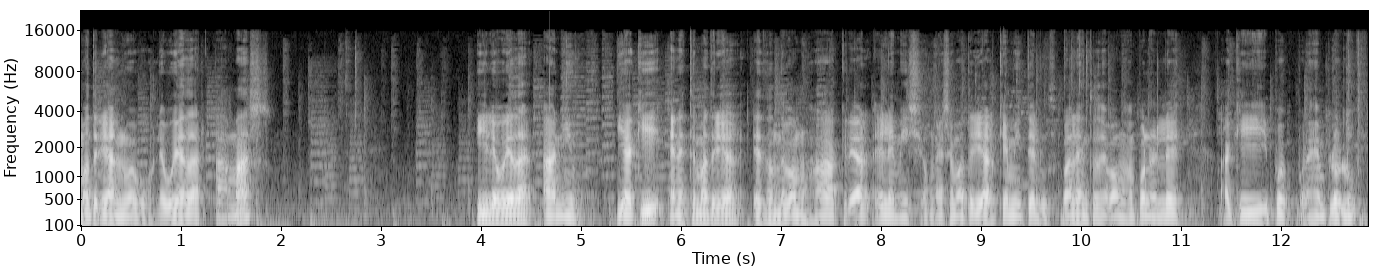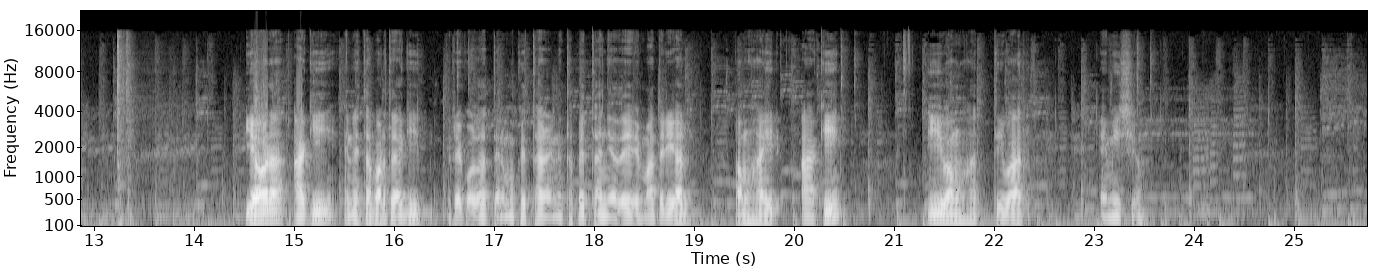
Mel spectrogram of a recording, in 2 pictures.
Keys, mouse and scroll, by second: 2.8 click, 4.8 click, 9.8-14.2 drag, 16.7 click, 20.6-23.6 drag.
